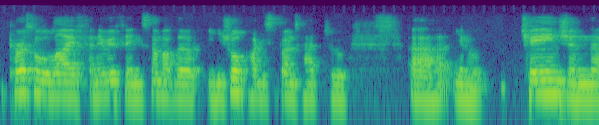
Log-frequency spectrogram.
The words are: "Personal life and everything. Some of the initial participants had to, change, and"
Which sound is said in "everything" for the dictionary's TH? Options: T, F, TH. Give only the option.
TH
